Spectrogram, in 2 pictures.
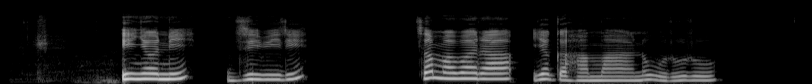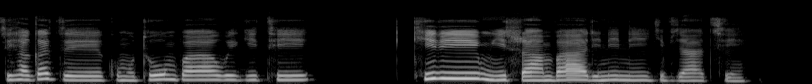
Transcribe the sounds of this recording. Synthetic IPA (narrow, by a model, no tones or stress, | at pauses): iɲo̞ni | ziβiɾi | z̥amaβaɾa | jaɡaɦamanuβuɾuɾu | z̥iɦaɡaze̞kumutʰuːmbawiɡitʰi | kʰiɾimŋiːʃaːmbaɾininiɾɟivjaːt͡si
